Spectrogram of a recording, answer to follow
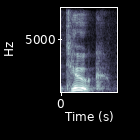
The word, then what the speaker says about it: toque: That's a toque. Is it really? One syllable. Toque.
